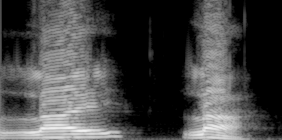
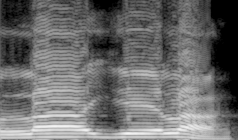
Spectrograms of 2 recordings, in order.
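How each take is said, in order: First: No vowel is sounded between the first two syllables. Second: A short vowel is sounded after the first syllable. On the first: The speaker calls it right. "Harusnya lai, la" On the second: The speaker calls it wrong. "Tapi itu salah"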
